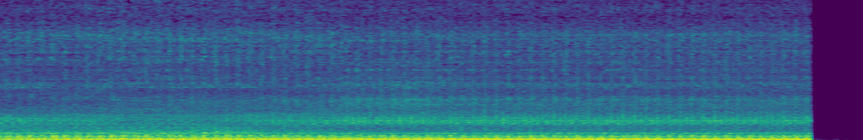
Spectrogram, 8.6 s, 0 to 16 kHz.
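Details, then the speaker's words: Vauxhall Astra VXR engine after oil cooler lines popped off while driving and it ran on low oil pressure, refilled with oil: rough idle with an uneven knocking beat about three a second; internals damaged, needs a forged rebuild. "yeah, safe to say it's a bit broken. I guess all that I can do is send it off to Rusty Auto, or you know, whatever shop can get it in really to get it forged, and see what the damage is, get it rebuilt, and hopefully it comes back stronger, at least in time for one of the 2 track days I've got booked."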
